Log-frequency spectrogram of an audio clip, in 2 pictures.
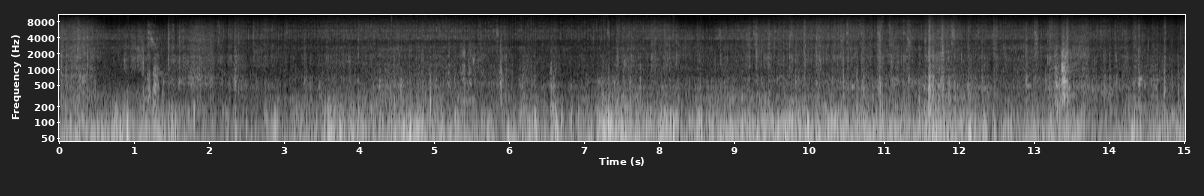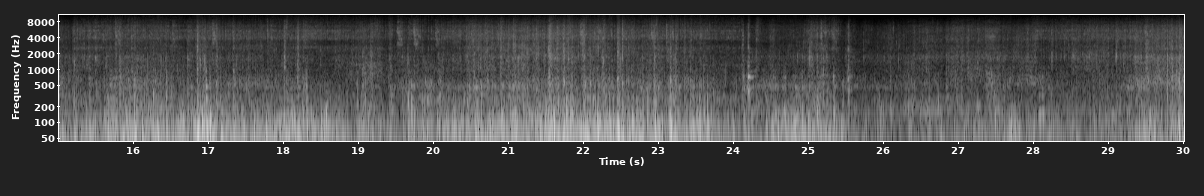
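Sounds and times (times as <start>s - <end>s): bike rumbling over rough ground: 0.0s - 30.0s
bike knocks and rattles: 2.3s - 30.0s.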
